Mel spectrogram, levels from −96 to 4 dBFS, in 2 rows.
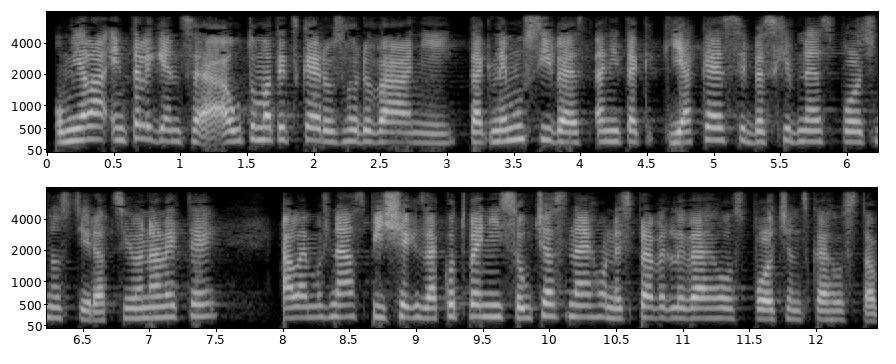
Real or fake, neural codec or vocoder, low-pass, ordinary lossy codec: real; none; 7.2 kHz; none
